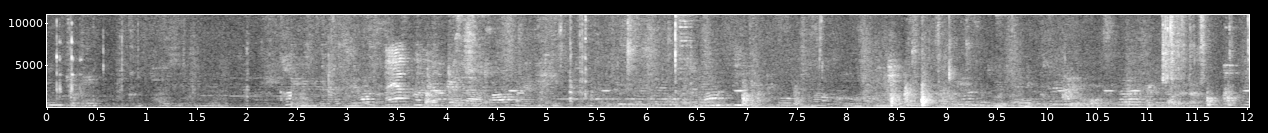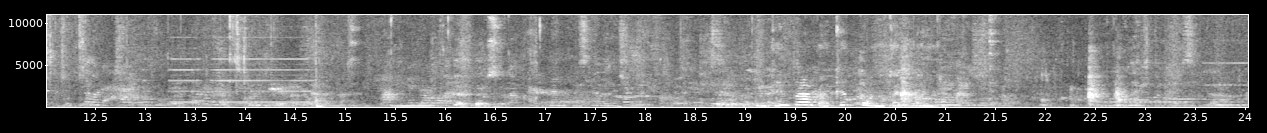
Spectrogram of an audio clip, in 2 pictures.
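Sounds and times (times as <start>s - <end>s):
indistinct talk of people: 0.0s - 24.0s.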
